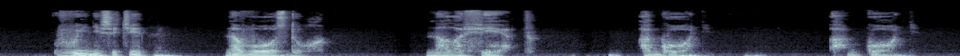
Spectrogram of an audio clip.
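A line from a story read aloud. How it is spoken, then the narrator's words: Barely whispered, fading. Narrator (Russian): Эти команды он едва прошептал и затих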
